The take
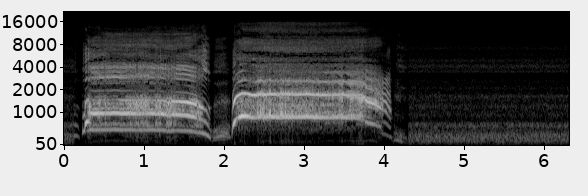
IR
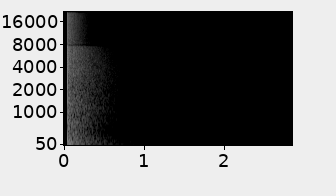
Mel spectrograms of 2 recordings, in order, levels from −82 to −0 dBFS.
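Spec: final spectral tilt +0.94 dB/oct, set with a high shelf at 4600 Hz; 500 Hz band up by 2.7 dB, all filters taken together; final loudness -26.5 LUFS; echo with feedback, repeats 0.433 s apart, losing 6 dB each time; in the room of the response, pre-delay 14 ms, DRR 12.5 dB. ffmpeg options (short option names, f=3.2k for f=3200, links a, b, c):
-filter_complex "[0:a]equalizer=f=500:t=o:g=3.5,highshelf=f=4.6k:g=6.5,aecho=1:1:433|866|1299|1732|2165|2598:0.501|0.251|0.125|0.0626|0.0313|0.0157,asplit=2[a][b];[1:a]atrim=start_sample=2205,adelay=14[c];[b][c]afir=irnorm=-1:irlink=0,volume=-20dB[d];[a][d]amix=inputs=2:normalize=0,volume=-4dB"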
